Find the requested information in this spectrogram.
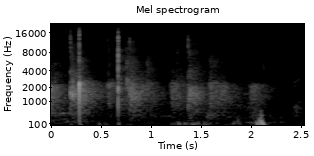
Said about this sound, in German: Ja, Moment, erstmal müssen wir nochmal für dich klatschen.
